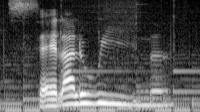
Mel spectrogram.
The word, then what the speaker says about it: C'est l'Halloween: C'est l'Halloween.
